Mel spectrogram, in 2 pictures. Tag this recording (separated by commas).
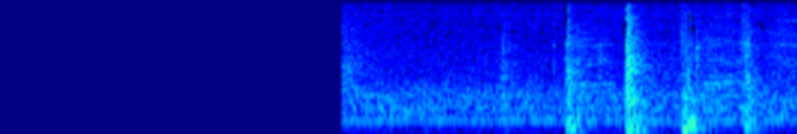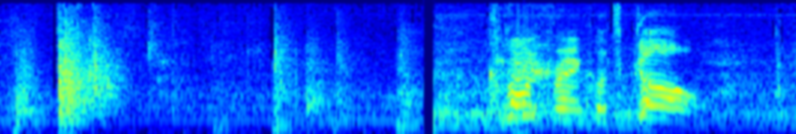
Speech, Walk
